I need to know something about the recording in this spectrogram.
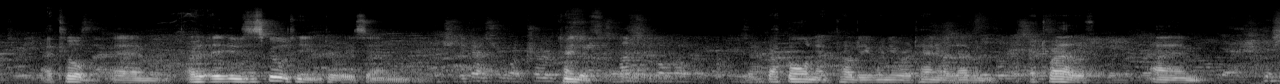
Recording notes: This podcast was recorded in the High Cross Inn, Moone, Co. Kildare during Christmas 2023.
